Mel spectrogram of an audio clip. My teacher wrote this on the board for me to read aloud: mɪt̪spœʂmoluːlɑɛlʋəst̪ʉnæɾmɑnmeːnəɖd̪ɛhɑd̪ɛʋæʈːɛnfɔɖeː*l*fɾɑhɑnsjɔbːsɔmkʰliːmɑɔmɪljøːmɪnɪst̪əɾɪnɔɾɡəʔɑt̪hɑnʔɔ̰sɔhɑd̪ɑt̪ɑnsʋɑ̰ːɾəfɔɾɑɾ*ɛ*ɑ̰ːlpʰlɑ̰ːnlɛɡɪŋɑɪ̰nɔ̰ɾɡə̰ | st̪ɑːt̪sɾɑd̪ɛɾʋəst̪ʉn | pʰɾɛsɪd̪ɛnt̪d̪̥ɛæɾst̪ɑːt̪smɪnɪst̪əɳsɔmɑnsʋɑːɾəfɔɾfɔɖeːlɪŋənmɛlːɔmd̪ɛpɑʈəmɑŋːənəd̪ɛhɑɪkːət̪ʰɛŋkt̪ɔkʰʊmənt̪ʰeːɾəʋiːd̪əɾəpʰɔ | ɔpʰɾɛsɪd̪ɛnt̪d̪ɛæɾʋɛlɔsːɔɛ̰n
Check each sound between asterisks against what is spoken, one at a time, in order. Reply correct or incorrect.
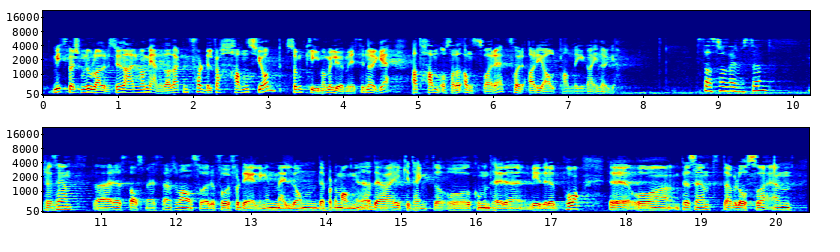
correct, correct

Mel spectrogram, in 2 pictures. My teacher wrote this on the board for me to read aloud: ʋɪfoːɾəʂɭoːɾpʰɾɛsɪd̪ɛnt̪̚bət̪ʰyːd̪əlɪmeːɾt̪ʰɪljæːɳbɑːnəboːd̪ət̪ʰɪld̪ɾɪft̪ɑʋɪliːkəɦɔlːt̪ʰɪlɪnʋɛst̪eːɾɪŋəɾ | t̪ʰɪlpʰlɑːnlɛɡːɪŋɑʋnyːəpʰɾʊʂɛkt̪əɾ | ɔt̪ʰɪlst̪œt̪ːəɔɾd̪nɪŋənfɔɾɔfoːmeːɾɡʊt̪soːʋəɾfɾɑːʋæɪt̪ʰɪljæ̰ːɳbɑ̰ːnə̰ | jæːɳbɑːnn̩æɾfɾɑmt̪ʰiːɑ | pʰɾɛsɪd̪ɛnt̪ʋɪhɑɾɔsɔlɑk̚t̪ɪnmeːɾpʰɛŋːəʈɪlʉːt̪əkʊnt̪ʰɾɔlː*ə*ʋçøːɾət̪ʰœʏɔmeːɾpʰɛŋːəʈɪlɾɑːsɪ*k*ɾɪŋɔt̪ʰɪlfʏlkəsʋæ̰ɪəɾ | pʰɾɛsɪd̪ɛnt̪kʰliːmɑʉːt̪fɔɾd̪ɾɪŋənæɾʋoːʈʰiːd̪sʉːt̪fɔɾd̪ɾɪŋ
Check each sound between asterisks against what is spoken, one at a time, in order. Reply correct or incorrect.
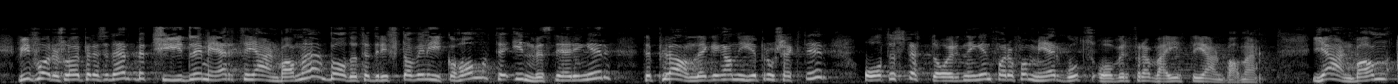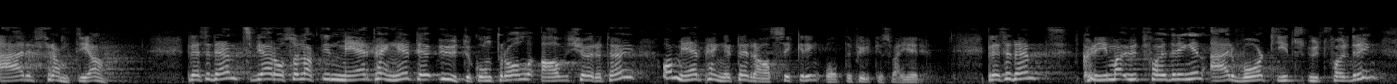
incorrect: ɑ, correct

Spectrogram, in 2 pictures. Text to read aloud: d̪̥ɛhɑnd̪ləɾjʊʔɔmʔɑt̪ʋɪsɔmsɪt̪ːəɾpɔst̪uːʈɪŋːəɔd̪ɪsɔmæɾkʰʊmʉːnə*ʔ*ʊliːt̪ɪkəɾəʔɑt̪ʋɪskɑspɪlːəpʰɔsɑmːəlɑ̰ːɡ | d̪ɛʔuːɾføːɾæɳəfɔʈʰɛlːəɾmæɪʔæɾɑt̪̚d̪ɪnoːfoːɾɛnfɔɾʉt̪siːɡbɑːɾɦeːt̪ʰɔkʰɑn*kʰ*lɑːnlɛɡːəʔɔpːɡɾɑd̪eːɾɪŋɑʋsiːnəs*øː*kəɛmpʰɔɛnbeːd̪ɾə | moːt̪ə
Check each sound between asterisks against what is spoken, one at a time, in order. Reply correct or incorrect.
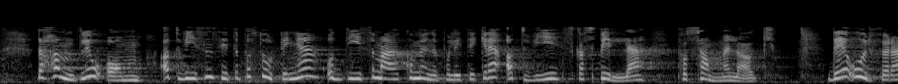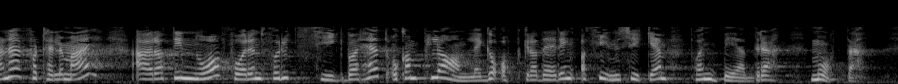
incorrect: p, incorrect: pʰ, incorrect: yː

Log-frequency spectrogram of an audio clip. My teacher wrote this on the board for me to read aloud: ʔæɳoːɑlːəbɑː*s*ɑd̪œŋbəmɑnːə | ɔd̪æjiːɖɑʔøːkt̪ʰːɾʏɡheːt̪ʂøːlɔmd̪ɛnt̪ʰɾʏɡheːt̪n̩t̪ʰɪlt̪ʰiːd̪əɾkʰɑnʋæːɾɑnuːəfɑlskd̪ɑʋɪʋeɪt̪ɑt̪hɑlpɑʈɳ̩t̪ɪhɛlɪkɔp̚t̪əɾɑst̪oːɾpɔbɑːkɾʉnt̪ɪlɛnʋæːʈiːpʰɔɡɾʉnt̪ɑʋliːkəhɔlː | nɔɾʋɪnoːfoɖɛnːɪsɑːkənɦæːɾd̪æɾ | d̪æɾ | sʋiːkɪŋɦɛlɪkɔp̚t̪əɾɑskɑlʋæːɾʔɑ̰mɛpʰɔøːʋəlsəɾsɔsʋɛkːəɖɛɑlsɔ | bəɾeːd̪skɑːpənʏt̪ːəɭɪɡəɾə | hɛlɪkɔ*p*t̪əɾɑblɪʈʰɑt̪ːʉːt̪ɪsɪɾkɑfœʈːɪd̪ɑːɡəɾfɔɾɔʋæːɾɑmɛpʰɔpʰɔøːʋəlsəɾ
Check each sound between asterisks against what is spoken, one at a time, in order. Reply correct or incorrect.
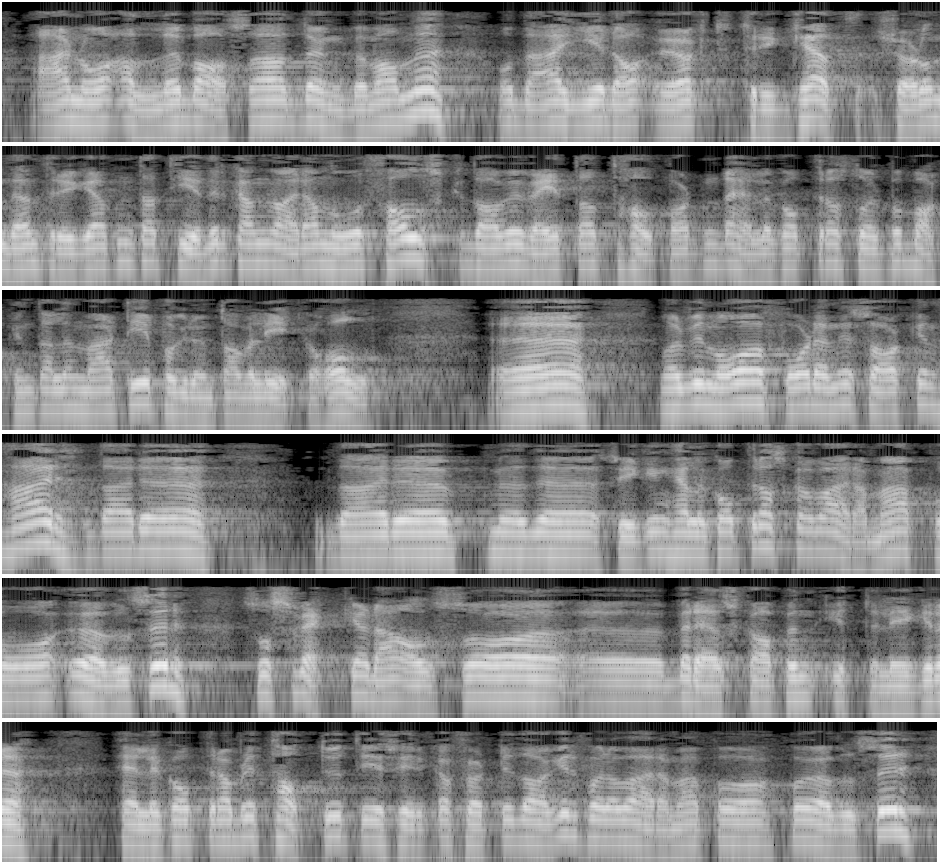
correct, correct

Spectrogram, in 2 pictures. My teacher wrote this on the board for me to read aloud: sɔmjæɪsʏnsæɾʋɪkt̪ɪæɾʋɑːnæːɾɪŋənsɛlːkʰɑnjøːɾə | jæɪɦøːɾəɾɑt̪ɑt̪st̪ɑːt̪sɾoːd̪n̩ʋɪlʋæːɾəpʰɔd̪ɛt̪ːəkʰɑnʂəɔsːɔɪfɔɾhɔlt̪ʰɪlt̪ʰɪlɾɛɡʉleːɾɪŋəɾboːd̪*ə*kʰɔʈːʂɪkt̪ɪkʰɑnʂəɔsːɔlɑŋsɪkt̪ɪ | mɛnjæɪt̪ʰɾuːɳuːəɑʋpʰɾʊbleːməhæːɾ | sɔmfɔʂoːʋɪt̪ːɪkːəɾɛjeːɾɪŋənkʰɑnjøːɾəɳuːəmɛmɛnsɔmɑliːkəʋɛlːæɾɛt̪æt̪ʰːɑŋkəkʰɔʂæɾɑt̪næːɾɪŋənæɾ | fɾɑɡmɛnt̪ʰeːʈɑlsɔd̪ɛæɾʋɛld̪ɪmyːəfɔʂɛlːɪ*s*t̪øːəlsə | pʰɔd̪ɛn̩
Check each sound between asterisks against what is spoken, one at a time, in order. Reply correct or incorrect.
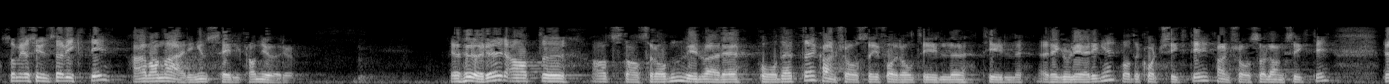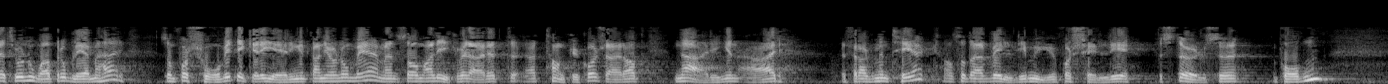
correct, correct

